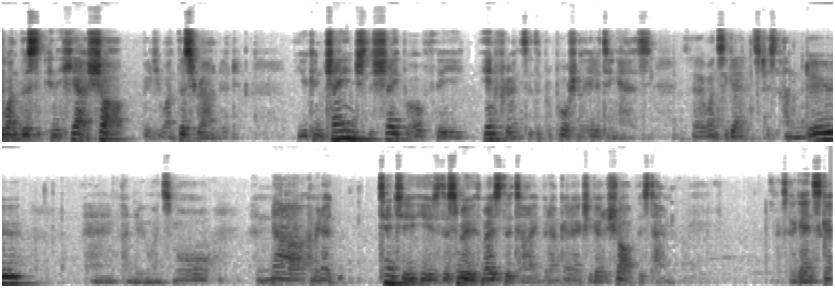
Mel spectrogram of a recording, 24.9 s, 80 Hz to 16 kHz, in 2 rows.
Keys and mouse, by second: 3.6 middle click, 5.6-9.5 drag, 9.7 click, 11.4 ctrl+z, 12.0 ctrl+z, 13.3 ctrl+z, 14.3 ctrl+z, 17.9-22.9 drag.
